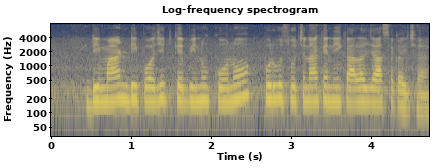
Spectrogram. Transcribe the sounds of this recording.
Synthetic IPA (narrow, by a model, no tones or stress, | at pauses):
ɖimaɳɖɖipod͡ʒiʈkebinũkonopuɾbəsut͡ʃnakenikaləld͡ʒasəkɛjt͡ʃʰɛ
